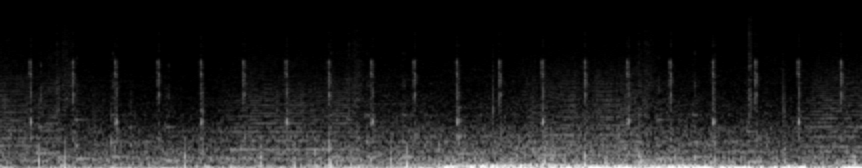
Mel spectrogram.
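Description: Car's turn-signal indicator ticking steadily, about three clicks a second, heard inside the cabin over the engine's low rumble. The rumble grows about three seconds in as the car pulls away from the lights.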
